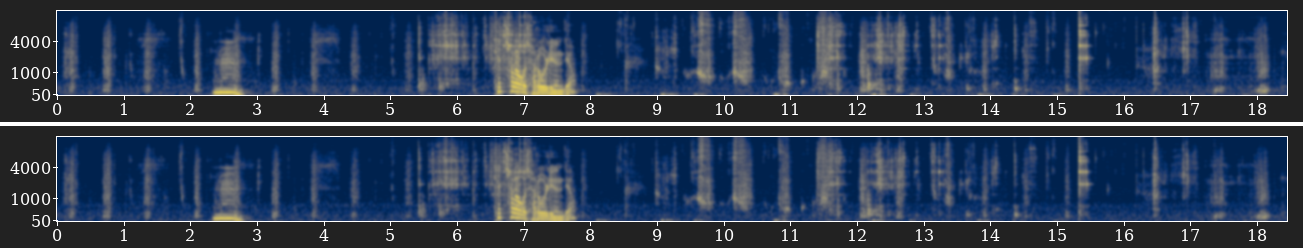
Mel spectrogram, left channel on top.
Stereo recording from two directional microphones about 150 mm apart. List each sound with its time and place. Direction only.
0.1 s biting: 15° right (ahead or behind)
5.0 s dishes: 25° right (ahead or behind)
5.7 s a sound: centre (ahead or behind)
6.5 s keys jangling: 25° right (ahead or behind); by 11.9 s 5° right (ahead or behind)
12.2 s coin: centre (ahead or behind)
12.9 s chewing: 10° right (ahead or behind)
14.4 s a sound: 20° right (ahead or behind)
15.2 s a sound: 5° right (ahead or behind)
15.5 s scissors: 15° right (ahead or behind)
